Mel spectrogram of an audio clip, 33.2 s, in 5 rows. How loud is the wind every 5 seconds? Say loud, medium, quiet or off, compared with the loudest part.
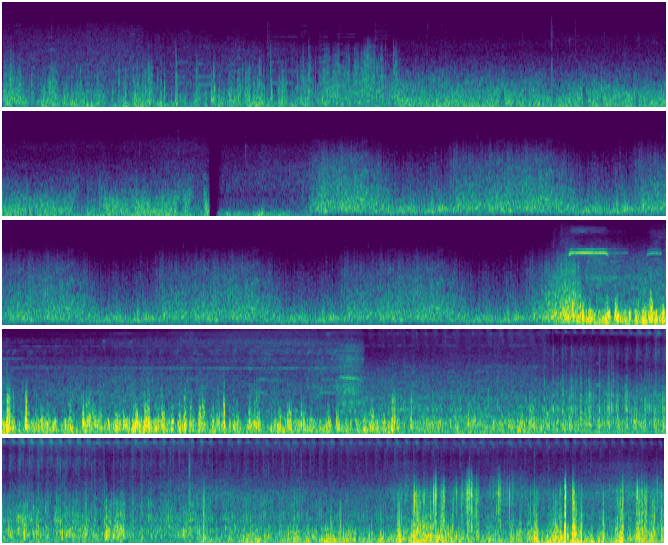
quiet, quiet, quiet, loud, loud, medium, loud.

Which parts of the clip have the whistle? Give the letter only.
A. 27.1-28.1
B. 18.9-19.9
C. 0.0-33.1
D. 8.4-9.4
B.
